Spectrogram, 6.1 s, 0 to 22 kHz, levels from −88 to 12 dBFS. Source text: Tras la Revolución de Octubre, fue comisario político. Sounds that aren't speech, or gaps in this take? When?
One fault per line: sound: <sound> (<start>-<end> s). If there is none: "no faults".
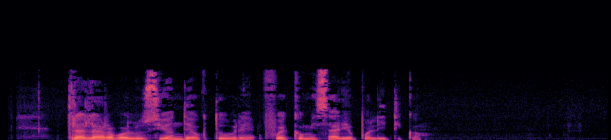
no faults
